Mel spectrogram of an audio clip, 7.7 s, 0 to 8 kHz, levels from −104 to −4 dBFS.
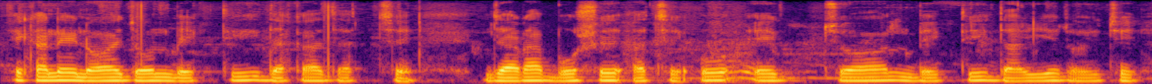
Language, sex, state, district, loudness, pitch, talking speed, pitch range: Bengali, male, West Bengal, Cooch Behar, -16 LUFS, 125 Hz, 110 wpm, 115-130 Hz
